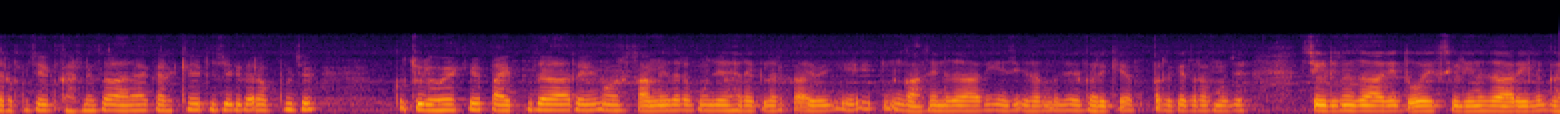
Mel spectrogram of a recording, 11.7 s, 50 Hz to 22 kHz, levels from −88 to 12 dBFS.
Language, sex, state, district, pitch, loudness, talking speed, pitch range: Hindi, male, Chhattisgarh, Bastar, 150 Hz, -17 LUFS, 300 wpm, 145-160 Hz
